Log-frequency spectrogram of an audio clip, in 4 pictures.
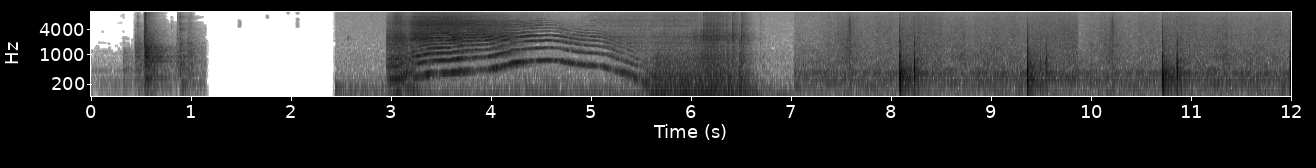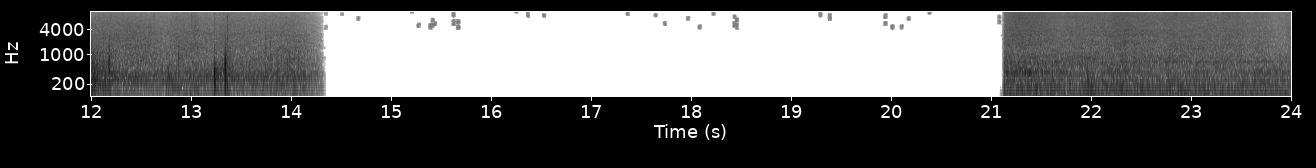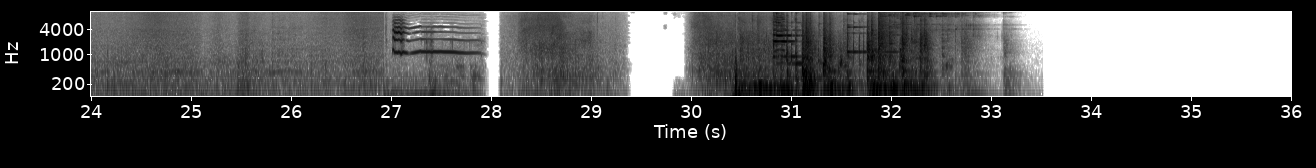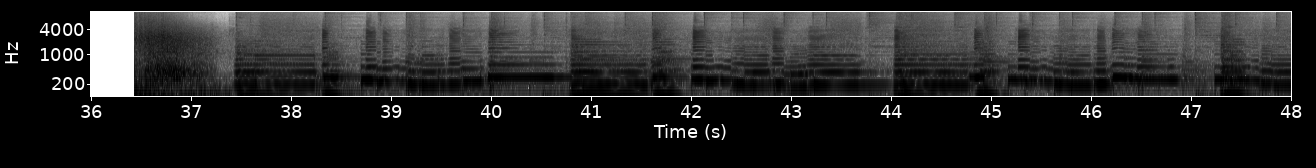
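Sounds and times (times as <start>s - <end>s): footsteps on a hard floor: 7.4s - 14.2s
cat meowing: 27.0s - 28.0s.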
